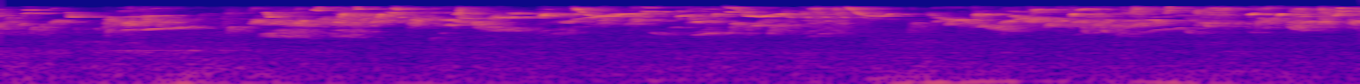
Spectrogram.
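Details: European goldfinch, a wild bird held in a cage, singing to court and build a nest; unbroken rapid twitter of tinkling, metallic notes and buzzy trills with a faint low hum behind.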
